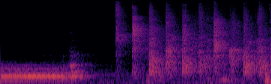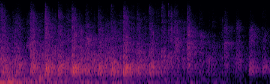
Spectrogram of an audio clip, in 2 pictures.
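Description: The concert harp's final chord rings and dies away over the first second and a half. After a short hush, a small audience starts clapping about two seconds in, a dense patter of handclaps that slowly thins and fades.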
